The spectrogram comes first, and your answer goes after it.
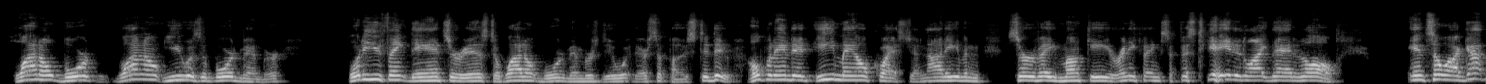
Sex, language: male, English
